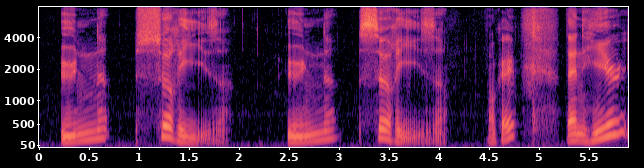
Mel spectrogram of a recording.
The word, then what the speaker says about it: cerise: Remember, final E not pronounced, cerise, une cerise.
